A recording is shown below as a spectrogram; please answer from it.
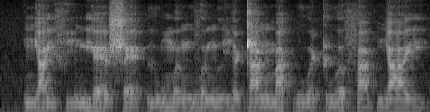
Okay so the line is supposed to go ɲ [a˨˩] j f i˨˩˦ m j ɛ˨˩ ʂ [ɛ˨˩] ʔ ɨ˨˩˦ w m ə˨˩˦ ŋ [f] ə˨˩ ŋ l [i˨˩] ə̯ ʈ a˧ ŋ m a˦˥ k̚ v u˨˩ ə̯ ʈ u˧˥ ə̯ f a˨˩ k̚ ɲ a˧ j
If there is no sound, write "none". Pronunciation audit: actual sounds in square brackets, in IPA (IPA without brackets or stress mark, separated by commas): a˨˩, ɛ˨˩, v, i˨˩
